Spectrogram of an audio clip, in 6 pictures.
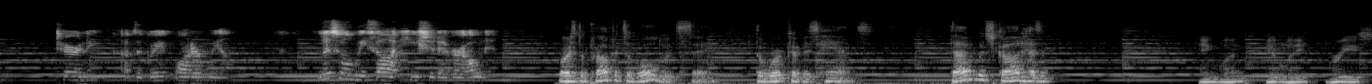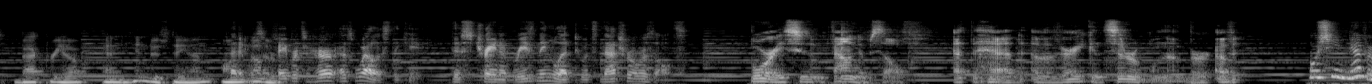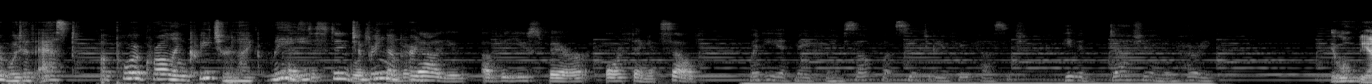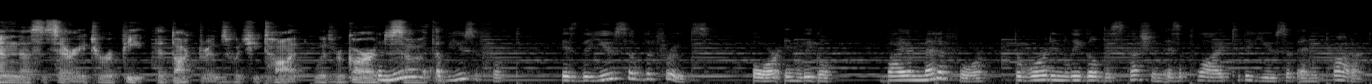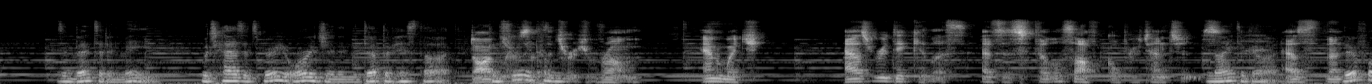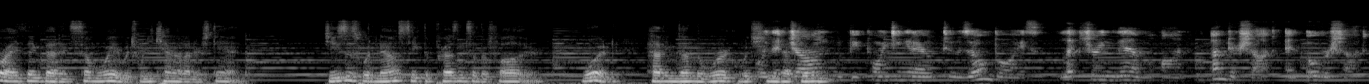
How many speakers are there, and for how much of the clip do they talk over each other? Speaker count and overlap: eight, about 7%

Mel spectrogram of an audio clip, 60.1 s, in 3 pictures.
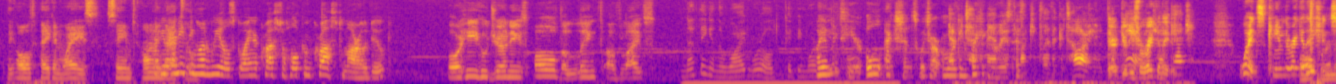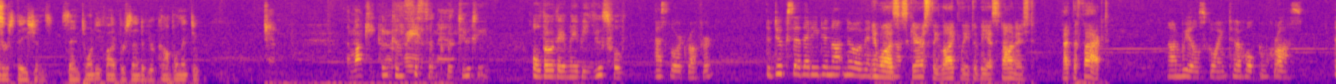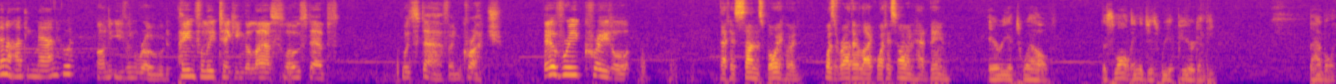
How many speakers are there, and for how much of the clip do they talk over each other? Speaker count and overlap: eight, about 12%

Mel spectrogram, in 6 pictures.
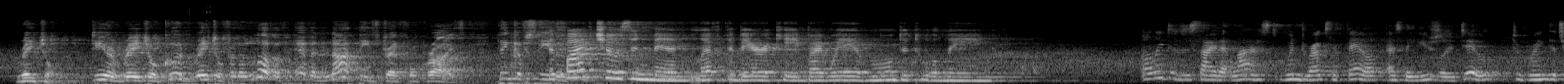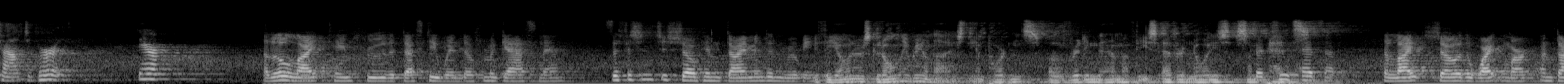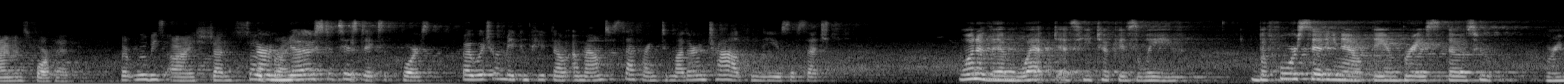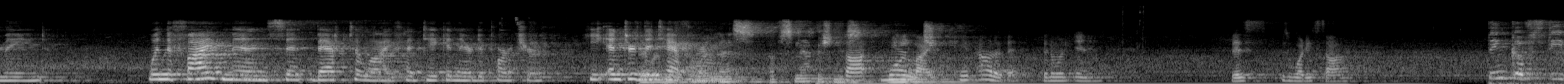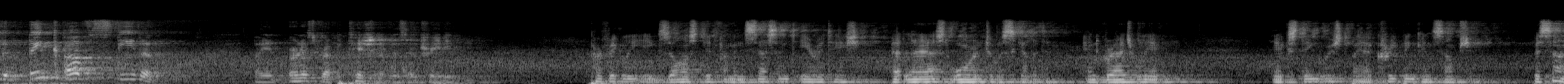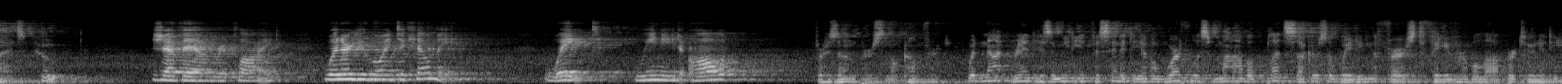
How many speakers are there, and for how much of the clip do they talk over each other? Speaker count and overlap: five, about 5%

